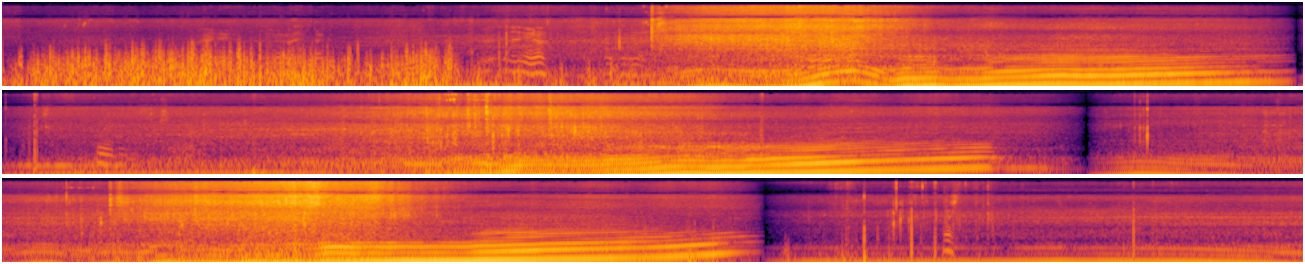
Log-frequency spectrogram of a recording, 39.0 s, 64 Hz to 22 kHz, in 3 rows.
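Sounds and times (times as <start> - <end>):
rush of water spray: 6.4 - 9.4, 16.6 - 20.2, 26.9 - 30.7
car engine accelerating past: 6.4 - 12.9, 14.7 - 23.1, 24.3 - 33.6.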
